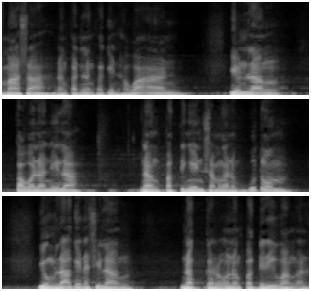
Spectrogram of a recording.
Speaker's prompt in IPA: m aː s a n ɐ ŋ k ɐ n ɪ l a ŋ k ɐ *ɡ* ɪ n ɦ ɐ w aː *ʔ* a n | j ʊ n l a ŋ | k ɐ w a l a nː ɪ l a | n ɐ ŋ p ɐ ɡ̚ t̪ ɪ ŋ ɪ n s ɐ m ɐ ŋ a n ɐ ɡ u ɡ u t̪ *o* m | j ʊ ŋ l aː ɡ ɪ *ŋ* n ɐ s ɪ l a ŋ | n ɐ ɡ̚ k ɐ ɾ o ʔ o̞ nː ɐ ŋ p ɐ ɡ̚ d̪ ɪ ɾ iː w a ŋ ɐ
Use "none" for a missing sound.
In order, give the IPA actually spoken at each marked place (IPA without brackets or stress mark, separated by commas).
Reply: ɡ, ʔ, o, none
